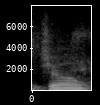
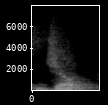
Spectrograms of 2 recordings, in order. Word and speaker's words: JMP: So that is known as JUMP. You see it, as JMP, but it's just pronounced JUMP, and SAS is actually just pronounced SAS.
